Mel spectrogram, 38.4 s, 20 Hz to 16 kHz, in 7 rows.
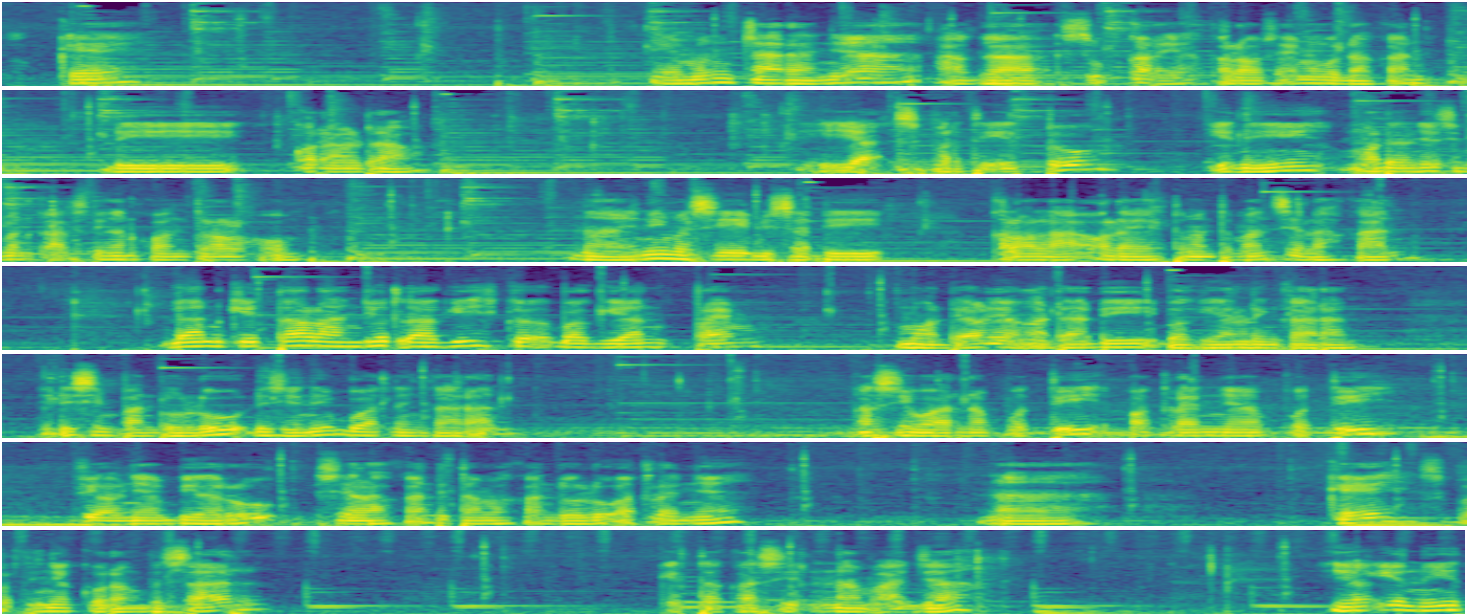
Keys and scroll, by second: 7.5 b, 8.3 c, 11.3 ctrl+Home, 14.3 ctrl+z, 17.1 z, 36.5 6, 36.7 Return.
